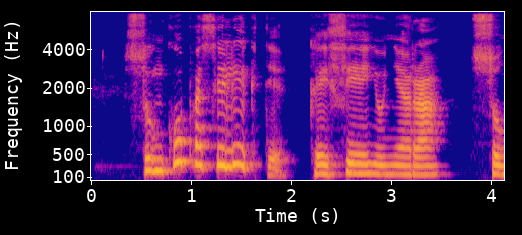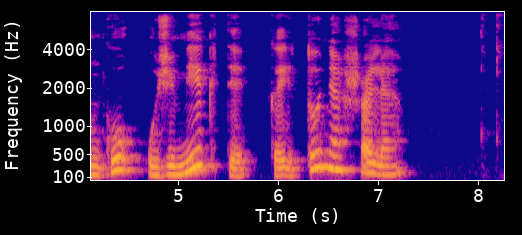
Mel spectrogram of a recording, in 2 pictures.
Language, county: Lithuanian, Šiauliai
